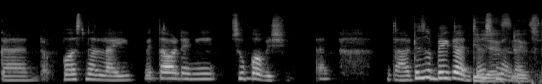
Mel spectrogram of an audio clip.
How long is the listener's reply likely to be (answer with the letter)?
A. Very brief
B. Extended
B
